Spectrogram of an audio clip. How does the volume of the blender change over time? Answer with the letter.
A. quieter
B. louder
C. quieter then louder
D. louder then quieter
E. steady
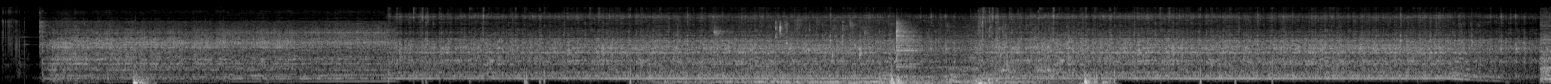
E.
